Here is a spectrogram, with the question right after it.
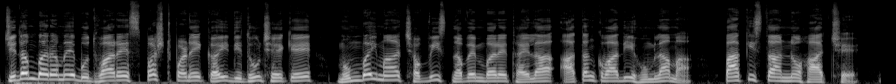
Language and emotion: Gujarati, neutral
